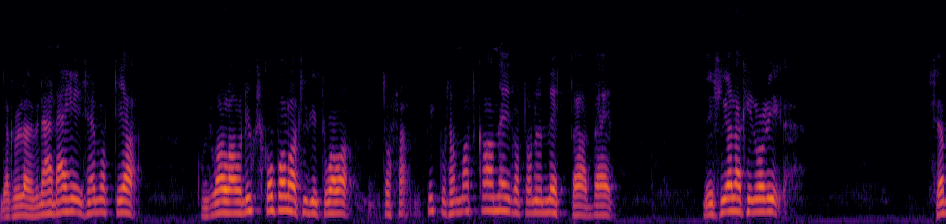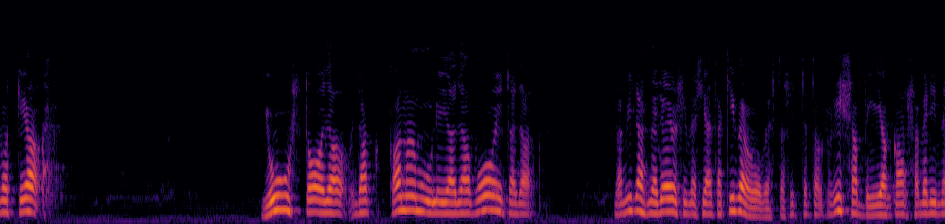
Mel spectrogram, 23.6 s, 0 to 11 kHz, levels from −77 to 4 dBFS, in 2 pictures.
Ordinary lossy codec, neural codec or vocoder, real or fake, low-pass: none; codec, 24 kHz, 3.1 kbps, DualCodec; fake; 9.9 kHz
